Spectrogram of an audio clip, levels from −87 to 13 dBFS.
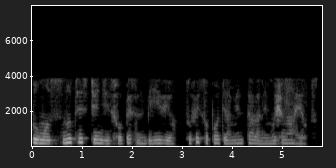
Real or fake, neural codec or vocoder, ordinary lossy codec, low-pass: real; none; AAC, 16 kbps; 7.2 kHz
